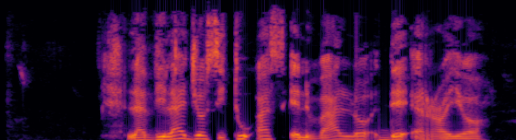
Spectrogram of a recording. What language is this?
Esperanto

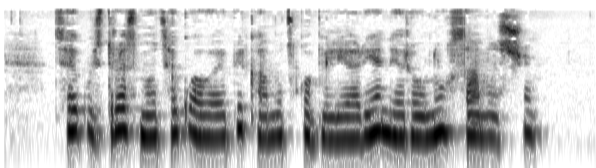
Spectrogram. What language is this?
Georgian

